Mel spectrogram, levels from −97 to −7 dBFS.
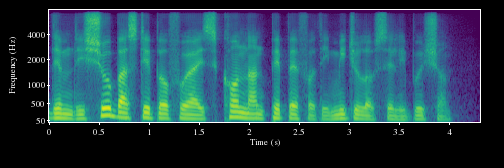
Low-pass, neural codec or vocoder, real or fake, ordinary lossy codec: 7.2 kHz; codec, 16 kHz, 0.2 kbps, FocalCodec; fake; none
